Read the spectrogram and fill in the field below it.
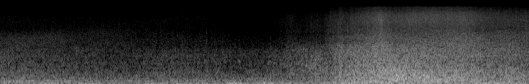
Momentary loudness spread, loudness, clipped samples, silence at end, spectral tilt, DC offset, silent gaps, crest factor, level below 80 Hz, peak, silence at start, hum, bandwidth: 16 LU; -28 LUFS; under 0.1%; 0 s; -5 dB/octave; under 0.1%; none; 18 dB; -36 dBFS; -10 dBFS; 0 s; none; 16 kHz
